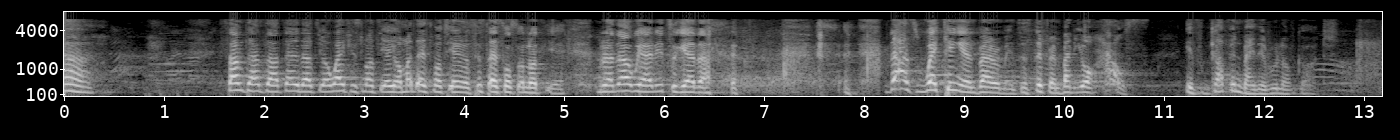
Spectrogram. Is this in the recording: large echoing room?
yes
